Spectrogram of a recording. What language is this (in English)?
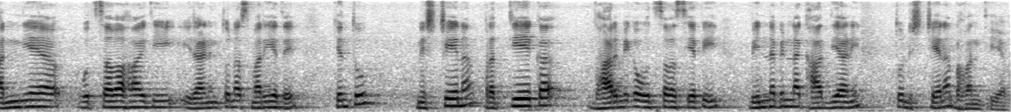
Sanskrit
